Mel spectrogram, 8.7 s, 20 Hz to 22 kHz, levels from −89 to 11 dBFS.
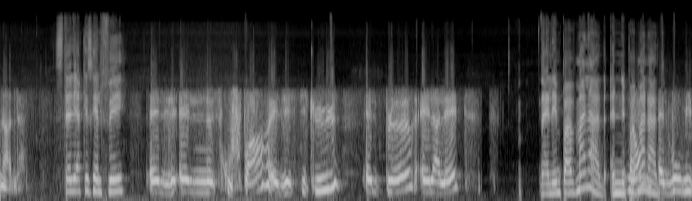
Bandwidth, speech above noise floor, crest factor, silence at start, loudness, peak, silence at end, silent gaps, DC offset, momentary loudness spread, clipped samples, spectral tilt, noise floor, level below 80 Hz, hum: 16 kHz; 27 dB; 14 dB; 0 s; -18 LUFS; -6 dBFS; 0 s; none; under 0.1%; 7 LU; under 0.1%; -4 dB/octave; -45 dBFS; -50 dBFS; none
